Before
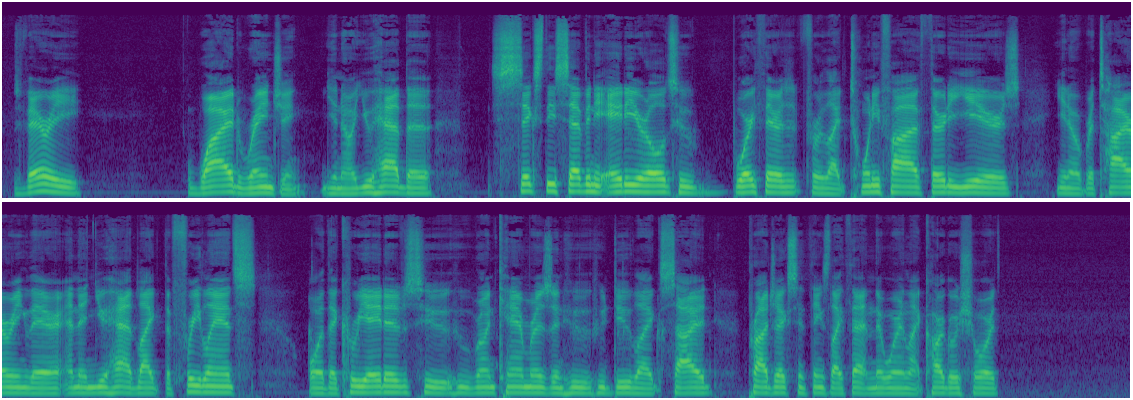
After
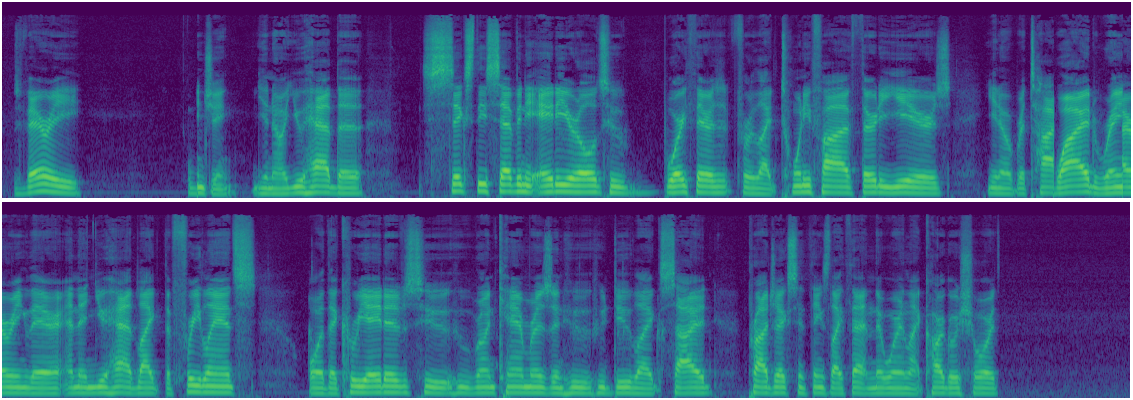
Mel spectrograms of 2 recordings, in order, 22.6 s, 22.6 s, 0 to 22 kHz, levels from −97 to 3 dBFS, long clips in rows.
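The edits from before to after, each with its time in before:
1.95–2.64 move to 11.2

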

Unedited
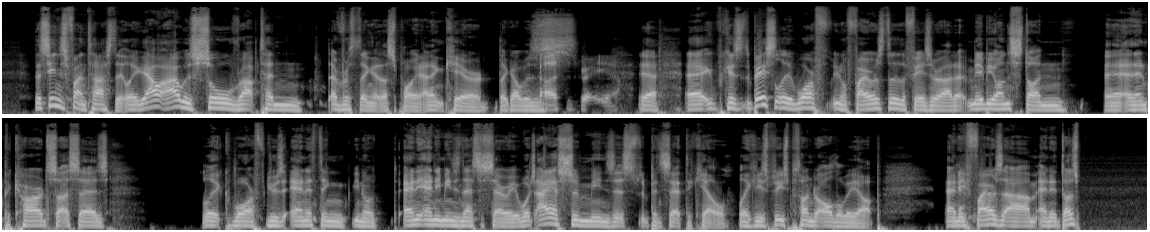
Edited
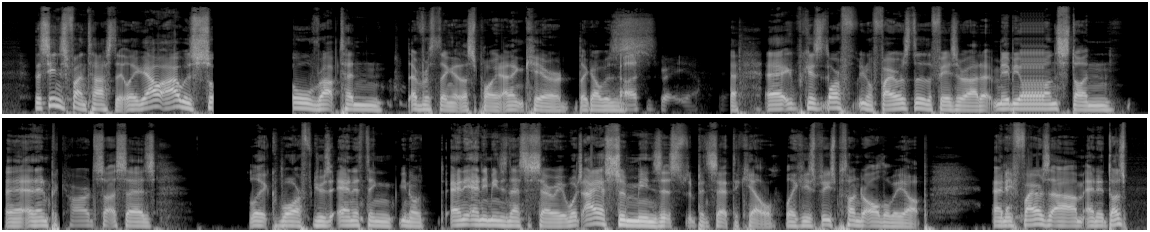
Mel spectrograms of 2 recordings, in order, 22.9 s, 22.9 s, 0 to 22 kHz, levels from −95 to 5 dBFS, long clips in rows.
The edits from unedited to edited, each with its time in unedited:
2.11 insert silence 0.80 s
5.17–6.49 studio fade out
7.47–8.01 cut
9.93 stutter 0.03 s, 8 plays
11.56–12.34 fade in
17.13–17.62 gain +4.5 dB

